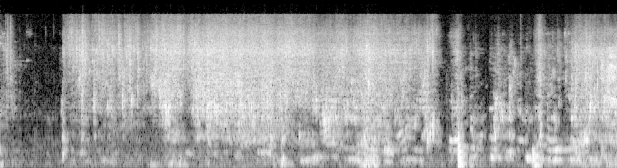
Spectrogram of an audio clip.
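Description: Water gushes steadily from a container onto small young flower plants, a continuous splashing pour with a short break before it resumes, fairly faint overall.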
